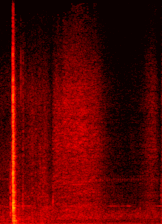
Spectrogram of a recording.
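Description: A single sharp click just after the start, followed by a faint, even hiss for about a second.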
